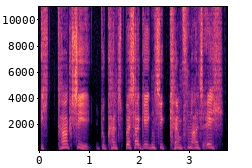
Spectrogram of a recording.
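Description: A stubborn, clumsy teenage boy with a bloody nose speaks high and strained, stretching his words slowly and pleadingly. His voice sits far above the reader's own. The sound is close and dry. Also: pushed and bright, dry recording. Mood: determined.

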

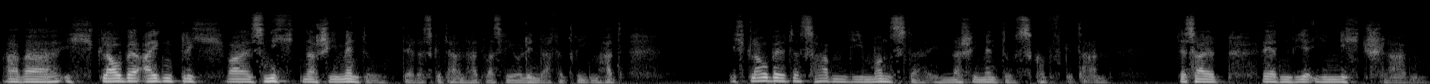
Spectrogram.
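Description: An urgent, commanding boy who leads a street gang, read by a man. The voice is husky and dark. It is recorded close and dry. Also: lowish voice, measured pace, dry recording. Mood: grave.

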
